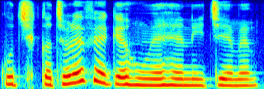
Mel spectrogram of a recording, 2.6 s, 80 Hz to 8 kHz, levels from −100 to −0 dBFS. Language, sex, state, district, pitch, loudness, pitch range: Hindi, female, Jharkhand, Garhwa, 220 Hz, -13 LUFS, 210-250 Hz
